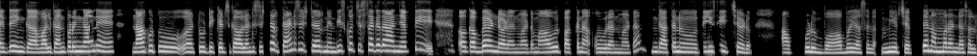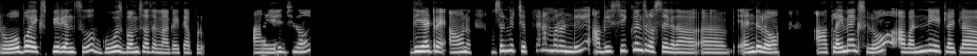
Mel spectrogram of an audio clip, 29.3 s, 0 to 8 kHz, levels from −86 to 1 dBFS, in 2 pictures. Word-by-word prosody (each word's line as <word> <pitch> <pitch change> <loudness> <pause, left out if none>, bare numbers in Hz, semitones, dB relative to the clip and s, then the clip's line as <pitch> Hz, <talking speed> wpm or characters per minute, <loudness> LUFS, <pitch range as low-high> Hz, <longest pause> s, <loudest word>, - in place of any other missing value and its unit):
అయితే 230 +3 0
ఇంకా 235 -3 +2
వాళ్ళు 220 +1 +2
కనపడంగానే 255 +4 +3 0.5
నాకు 240 +4 +5
2 265 - +2 0.4
ఆహ్, 225 - 0
2 250 - +2
టికెట్స్ 230 0 -1
కావాలంటే, 225 +1 +2
"సిస్టర్ 330 +5 0
త్యాండి, 305 +7 +1
సిస్టర్ 275 -3 +1
నేను 235 -1 +1
తీసుకొచ్చి 310 +3 -3
ఇస్తా 320 +4 +2
కదా!" 300 -1 +4
అని 265 -1 +2
చెప్పి 305 +8 -1 0.6
ఒక 255 - -3
అబ్బాయి 280 +4 +4
ఉండేడనమాట 205 -3 -1
మా 210 - -3 0.2
ఊరు 250 - +1
పక్కన 220 +1 -2 0.3
ఊరు 210 -1 -1
అనమాట. 190 -1 -7 0.3
ఇంక 240 - -1
అతను 245 +1 +2 0.3
తీసి 255 +3 -1
ఇచ్చాడు. 215 -5 -3 0.6
అప్పుడు 225 +5 0 0.2
బాబోయ్! 195 +4 -2
అసలు 195 0 -8 0.2
మీరు 235 -2 +3
చెప్తే 240 +9 +1
నమ్మరండి 230 -3 +2
అసలు 200 -2 -4
'రోబో' 235 +6 +4
ఎక్స్పీరియన్స్ 235 -3 0 0.4
గూస్‌బంప్స్ 235 0 +2
అసలు! 210 -3 -5
నాకైతే 195 +1 -6
అప్పుడు. 190 +1 -12 0.8
ఆ - - -5 0.3
ఏజ్‍లో 225 +1 -3 1.6
థియేటరే 260 -1 +6 0.2
అవును. 225 +2 +1 0.4
అసలు 280 +6 +1
మీరు 295 -3 +1
చెప్పానమ్మరండి! 275 -2 0 0.3
అవి 235 +2 0
సీక్వెన్స్‌లు 300 +1 0
వస్తాయి 235 0 -1
కదా! 200 0 -2 0.4
ఆహ్, 190 -1 -4 0.3
ఎండ్‌లో 235 -3 +5 0.8
ఆ - - -3 0.2
క్లైమాక్స్‌లో 235 -3 +1 0.4
అవన్నీ 235 +7 +2
ఇట్లా, 230 -2 -3
ఇట్లా 210 +1 -2
235 Hz, 125 wpm, -23 LUFS, 215-260 Hz, 1.6 s, థియేటరే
